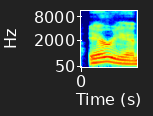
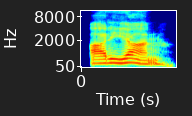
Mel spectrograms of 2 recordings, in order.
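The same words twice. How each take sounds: First: It is said the usual English way. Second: It is said as two parts, Ari-yan. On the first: The speaker calls it wrong. "the way we say it's it's not Aryan" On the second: The speaker calls it right. "it's Ari, Aryan"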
